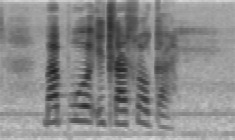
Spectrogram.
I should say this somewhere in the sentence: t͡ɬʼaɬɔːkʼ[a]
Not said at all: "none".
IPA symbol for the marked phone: a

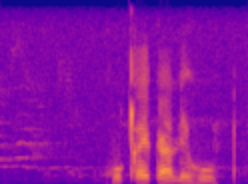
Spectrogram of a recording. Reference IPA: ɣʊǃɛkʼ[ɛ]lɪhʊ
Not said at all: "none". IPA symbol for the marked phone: a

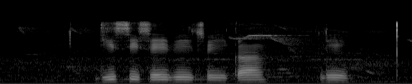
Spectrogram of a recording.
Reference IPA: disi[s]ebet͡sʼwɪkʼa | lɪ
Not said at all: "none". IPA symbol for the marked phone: s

